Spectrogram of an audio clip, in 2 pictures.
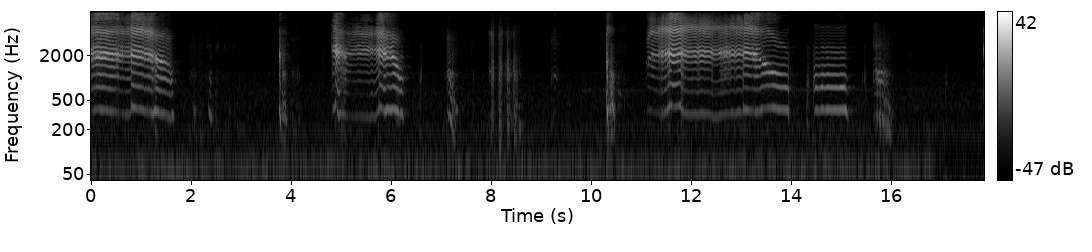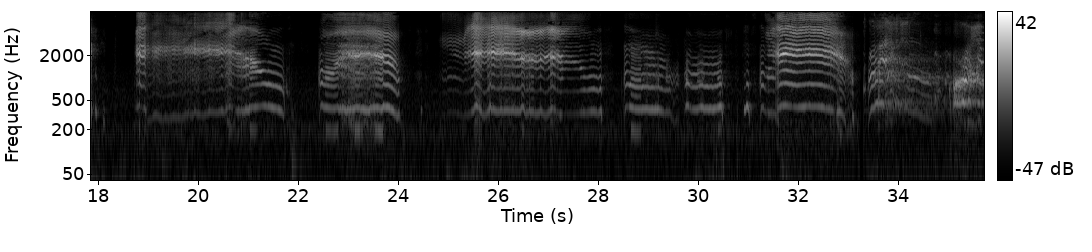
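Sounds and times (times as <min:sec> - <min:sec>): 
newborn baby crying: 0:00.0 - 0:01.8, 0:04.8 - 0:09.4, 0:10.3 - 0:16.1, 0:18.7 - 0:21.8, 0:22.4 - 0:24.2, 0:24.8 - 0:35.7.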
